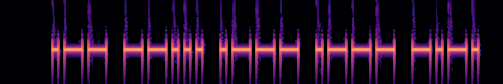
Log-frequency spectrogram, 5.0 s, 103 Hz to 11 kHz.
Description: Morse code, heard as a keyed tone, about 20 wpm, 700 Hz. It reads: W7JJC
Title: Speed Racing - USA 1x3 Call Signs 20wpm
